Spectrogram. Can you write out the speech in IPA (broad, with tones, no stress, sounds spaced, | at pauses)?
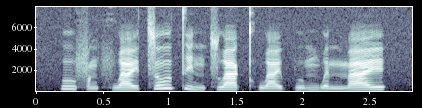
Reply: u˥˩ f ɑ˩ ŋ f w a˨˩ ɪ̯ t͡s o˥ ʊ̯ t̪ i˨˩ n t͡s w ä˧˥ kʰ w a˧˥ ɪ̯ p u˧˥ m w ə˨˩ n m a˥ ɪ̯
